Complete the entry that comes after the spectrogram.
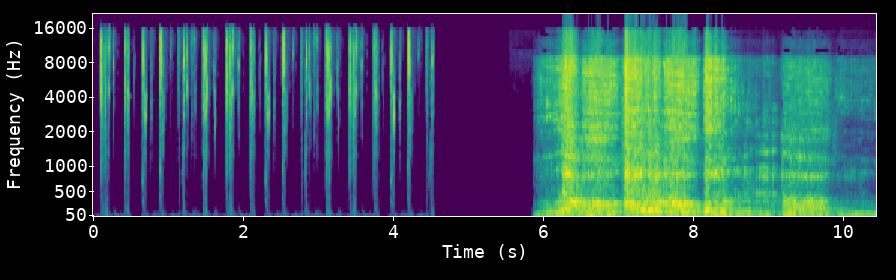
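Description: Faint scattered clicks for the first half, then a lioness growling loudly in a few long bouts from about six seconds in.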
